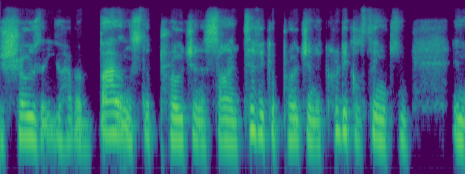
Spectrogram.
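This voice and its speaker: The man's fairly high voice is somewhat breathy, with a dark, mellow tone. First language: not English. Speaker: surgeon giving a webinar. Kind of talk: lecture. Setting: video call. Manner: conversational with fillers.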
